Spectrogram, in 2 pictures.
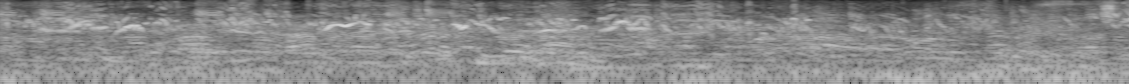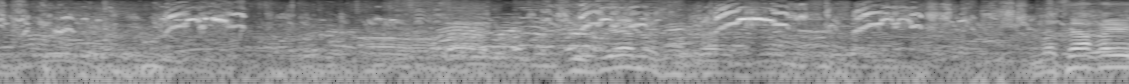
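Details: A talking parrot family gives continuous high, twisting, speech-like chatter and squawks, rising and falling rapidly, with louder bursts near two, six and nine seconds against a background murmur.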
